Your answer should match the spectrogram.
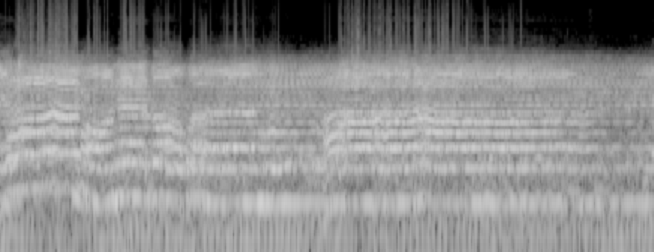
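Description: Santali folk song: men's voices singing together over a harmonium and hand-beaten drums. The singing glides in the first seconds, then settles into long held notes while the drums keep striking.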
